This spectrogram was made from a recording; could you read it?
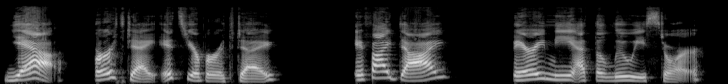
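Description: Animated woman, slow teasing delivery. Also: mid-range voice. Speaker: podcast host. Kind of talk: casual comedic chat with dramatic readings of song lyrics.

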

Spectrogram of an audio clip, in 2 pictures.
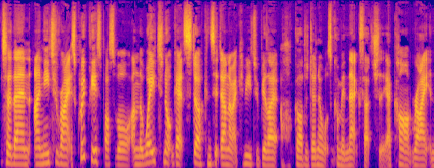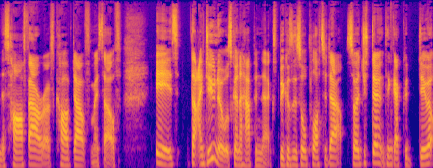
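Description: A woman's voice: deep voice, quick pace, a bit bright, dry recording, clean studio sound. A woman guest author talking casually in an interview, giggly and self-deprecating, with many restarts.

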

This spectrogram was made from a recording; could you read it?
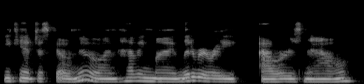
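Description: A middle-aged American woman being interviewed as an author, speaking thoughtfully and haltingly as she searches for words. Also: extremely low pitch, steady tone, a little mellow, slightly rough, highs cut off. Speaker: interview guest, author and professor. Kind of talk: reflective interview conversation.

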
